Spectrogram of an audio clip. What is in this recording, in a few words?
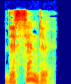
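"descender", British English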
